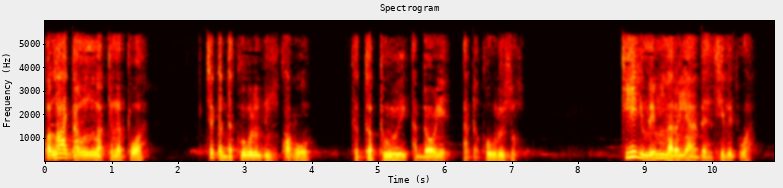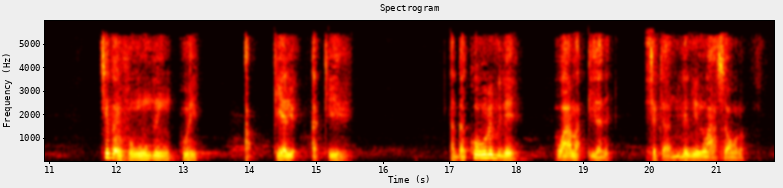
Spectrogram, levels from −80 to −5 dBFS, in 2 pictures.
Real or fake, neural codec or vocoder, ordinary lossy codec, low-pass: fake; codec, 24 kHz, 0.9 kbps, WavTokenizer, medium music audio release; AAC, 24 kbps; 5.4 kHz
